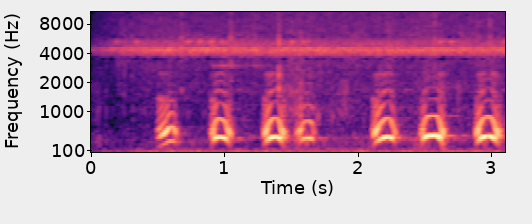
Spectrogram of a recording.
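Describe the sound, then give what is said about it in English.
A barred owl hoots in a rhythmic series of about eight arched, slurred notes grouped in bursts, moderately loud, with no voices and a faint steady high hiss behind. “Okay, so here's the barred owl. And again, we're listening for who cooks for you?”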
